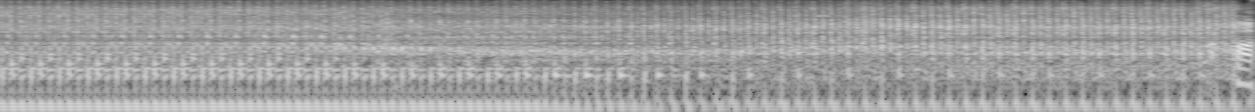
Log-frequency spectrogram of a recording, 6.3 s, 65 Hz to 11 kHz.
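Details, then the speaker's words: Neglected Oliver 1250-A diesel tractor at first revival start: as idle sags very low, steady light clicking about three per second from the injection pump; idle adjustment suspected loose, engine low on coolant. "I can hear the injection pump clicking when it's that low."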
